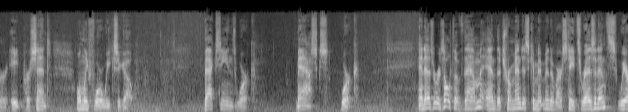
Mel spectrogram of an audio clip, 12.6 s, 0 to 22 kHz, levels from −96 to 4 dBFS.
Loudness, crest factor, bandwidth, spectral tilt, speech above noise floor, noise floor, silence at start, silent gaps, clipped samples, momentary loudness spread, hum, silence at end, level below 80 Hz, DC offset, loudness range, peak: -18 LUFS; 18 dB; 13.5 kHz; -4 dB/octave; 29 dB; -46 dBFS; 0 s; none; under 0.1%; 21 LU; none; 0 s; -48 dBFS; under 0.1%; 6 LU; -2 dBFS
